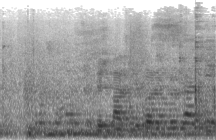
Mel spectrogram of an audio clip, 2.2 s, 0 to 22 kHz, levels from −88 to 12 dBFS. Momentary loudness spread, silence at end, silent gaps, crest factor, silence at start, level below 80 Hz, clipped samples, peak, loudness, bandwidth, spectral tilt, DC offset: 5 LU; 0 s; none; 14 dB; 0 s; -48 dBFS; under 0.1%; 0 dBFS; -15 LUFS; 19 kHz; -5 dB/octave; under 0.1%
